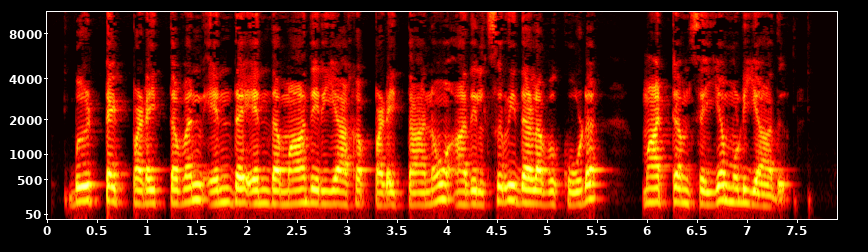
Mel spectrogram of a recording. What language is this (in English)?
Tamil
